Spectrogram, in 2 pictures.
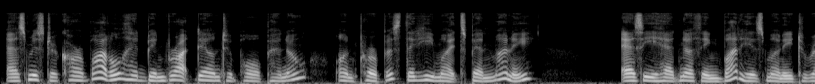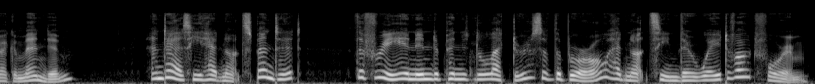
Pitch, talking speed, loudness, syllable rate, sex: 200 Hz, 175 wpm, -18 LUFS, 4.8 syllables/s, female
